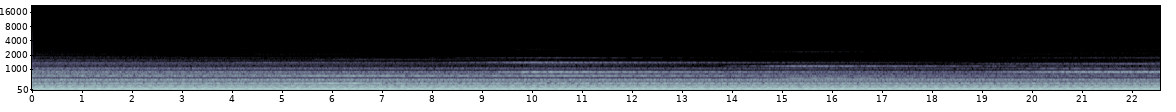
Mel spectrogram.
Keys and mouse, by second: 0.2-1.0 typing, 7.8-8.9 drag, 9.6 click, 10.9 click, 12.0 Delete, 13.4 click, 14.5-18.6 drag, 19.4 click, 20.3 shift+d, 21.7 shift+click.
